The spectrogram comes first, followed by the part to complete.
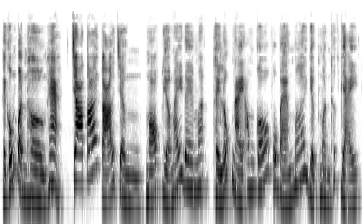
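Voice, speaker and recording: A woman's voice: lowish voice, very animated, moderate pace, few pauses, slightly rough. A woman telling a ghost story in a casual, chatty way, talking straight to her listeners. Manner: chatty, addresses listeners directly.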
